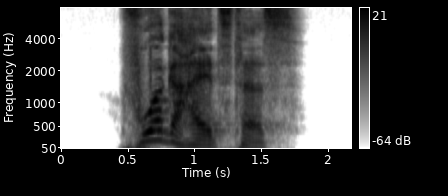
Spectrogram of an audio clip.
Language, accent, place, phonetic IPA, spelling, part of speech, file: German, Germany, Berlin, [ˈfoːɐ̯ɡəˌhaɪ̯t͡stəs], vorgeheiztes, adjective, De-vorgeheiztes.ogg
- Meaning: strong/mixed nominative/accusative neuter singular of vorgeheizt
